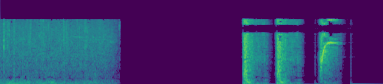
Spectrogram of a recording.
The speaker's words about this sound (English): Oh no! It's raining! It's raining! Oh no! It's raining!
